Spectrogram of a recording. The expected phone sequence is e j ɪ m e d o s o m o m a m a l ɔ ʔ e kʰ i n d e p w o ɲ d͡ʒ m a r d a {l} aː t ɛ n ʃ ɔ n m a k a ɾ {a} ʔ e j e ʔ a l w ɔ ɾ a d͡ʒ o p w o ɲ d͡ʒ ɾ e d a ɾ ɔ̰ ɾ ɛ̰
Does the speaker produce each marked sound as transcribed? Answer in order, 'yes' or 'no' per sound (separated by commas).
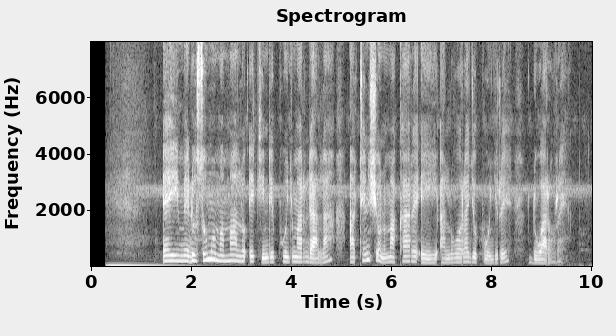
yes, no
